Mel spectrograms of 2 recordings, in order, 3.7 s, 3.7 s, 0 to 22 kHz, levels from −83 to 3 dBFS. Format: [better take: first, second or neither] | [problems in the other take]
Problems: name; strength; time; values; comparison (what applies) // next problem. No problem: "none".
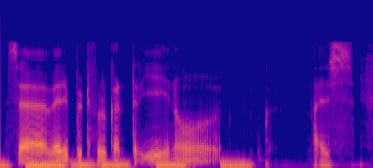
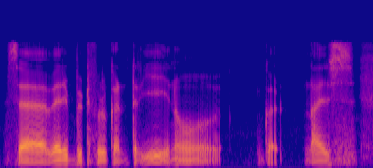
second | noise reduction (neural mask model RNNoise)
